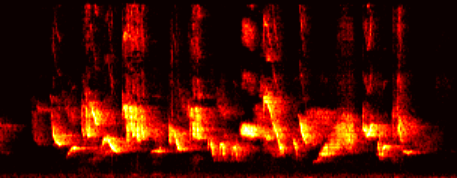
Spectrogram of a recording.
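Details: Common iora, kept as a tutor for other birds, singing a continuous chattering stream of high, slurred whistles and trills for about four seconds before fading out.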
